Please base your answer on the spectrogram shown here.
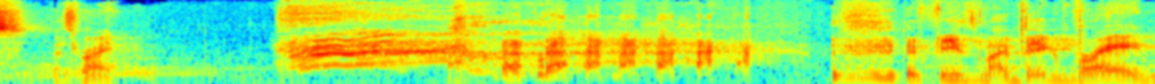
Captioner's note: both laughing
